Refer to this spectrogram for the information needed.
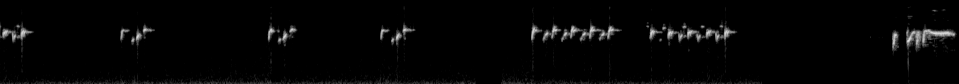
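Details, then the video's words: Goldfinch singing as a lesson for young hybrid birds: short high twittering notes spaced about every second, then longer rapid runs of chirps and a final buzzy, trilled phrase. "The best singing to teach hybrid chicks and goldfinch"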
